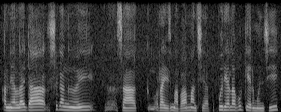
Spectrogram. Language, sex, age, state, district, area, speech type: Bodo, female, 60+, Assam, Udalguri, rural, spontaneous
